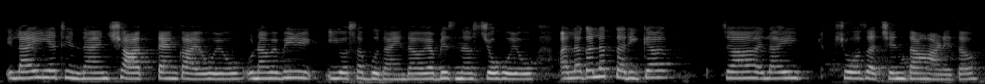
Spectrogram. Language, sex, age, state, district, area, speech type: Sindhi, female, 18-30, Gujarat, Surat, urban, spontaneous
